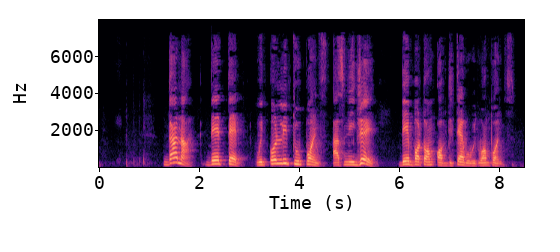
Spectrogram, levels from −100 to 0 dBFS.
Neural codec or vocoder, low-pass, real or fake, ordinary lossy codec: none; 7.2 kHz; real; AAC, 32 kbps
